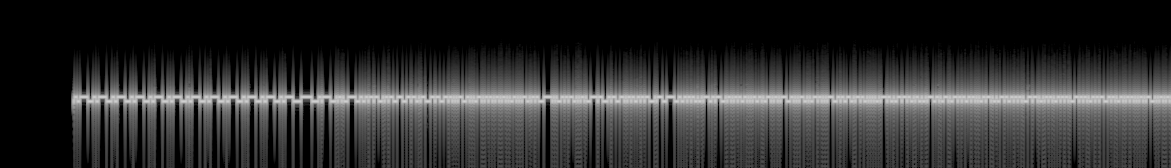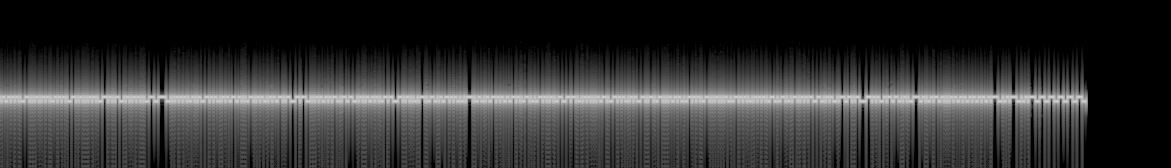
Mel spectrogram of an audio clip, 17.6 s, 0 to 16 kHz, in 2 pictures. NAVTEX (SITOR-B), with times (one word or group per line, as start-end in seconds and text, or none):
2.7-3.5 ZCZC
3.4-4.3 PE67
4.3-6.0 CONTAINER
5.9-7.0 ADRIFT
6.9-7.4 IN
7.3-8.0 PSN
7.8-9.2 00-30N
9.1-10.9 039-09E.
10.8-12.0 CANCEL
11.9-12.7 THIS
12.6-13.3 MSG
13.2-13.9 18
13.7-14.6 1800
14.4-15.5 UTC.
15.5-16.5 NNNN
